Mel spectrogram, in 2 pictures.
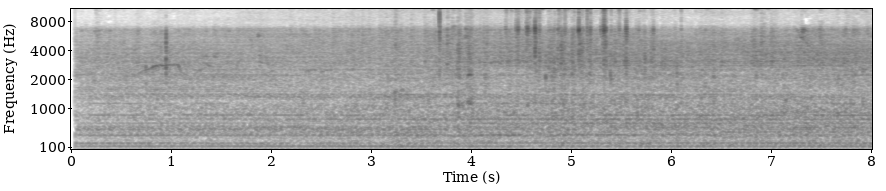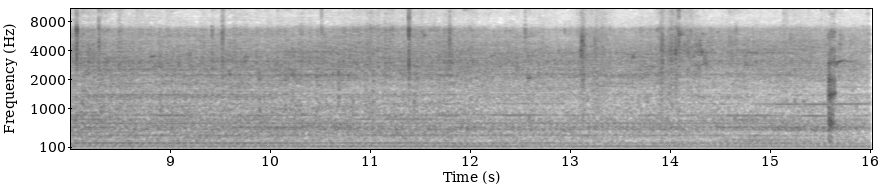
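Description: Compact track loader (skid steer) engine running steadily at a constant speed, with scattered light clicks and a brief sharp knock near the end.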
